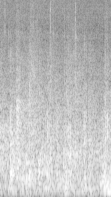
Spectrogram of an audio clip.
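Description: Running footsteps on a hard corridor floor: a quick, irregular string of light footfalls.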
